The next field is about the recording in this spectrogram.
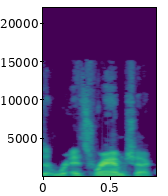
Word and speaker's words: Ramczyk: It's Ramczyk, right? Isn't that how you pretend to say his last name? Ryan Ramczyk. Yeah. Which doesn't look anything like Ramczyk.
